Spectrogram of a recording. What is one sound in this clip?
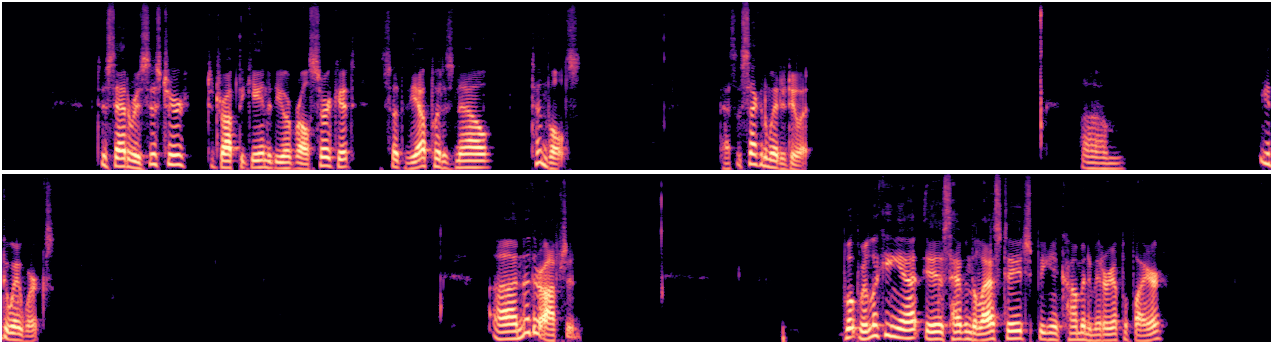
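A man explains calmly into a close microphone, in short bursts with pauses.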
